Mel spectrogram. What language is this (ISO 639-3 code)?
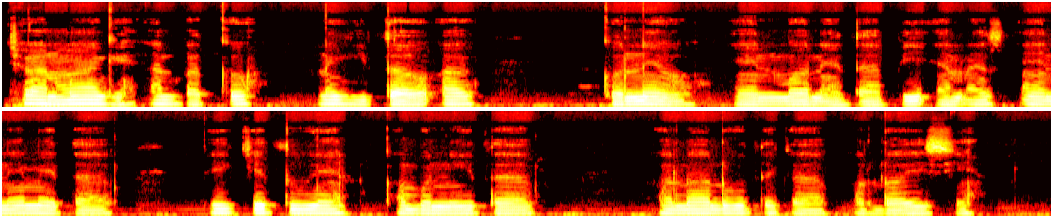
kln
